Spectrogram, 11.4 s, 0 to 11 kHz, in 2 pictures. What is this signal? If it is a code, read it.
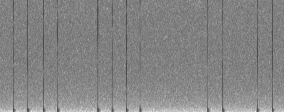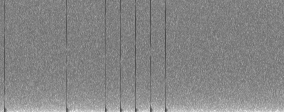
Tap code, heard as knocks on a wall, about 3 knocks a second. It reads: THE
